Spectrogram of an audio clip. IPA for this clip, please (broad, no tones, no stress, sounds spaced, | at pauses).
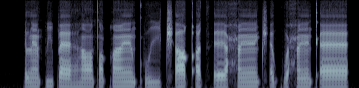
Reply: l æ̃ p i p æː ɦ ãː tˤ ɛ̃ q ɛ̃ː kʷʼ iː t͡ʃʼ a qʼ ɛ t͡sʼ ɛː ħ ɛ̃ː t͡ʃʼ æ kʷ a ħ ɛ̃ː kʼ æː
